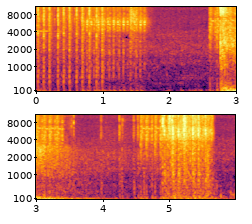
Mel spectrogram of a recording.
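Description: Rapid automatic gunfire in a shooting video game rattles in fast, evenly spaced rounds, loud and close, broken by a heavier boom midway before the firing resumes in a steady stream.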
